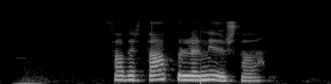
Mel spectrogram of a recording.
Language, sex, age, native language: Icelandic, female, 40-49, Icelandic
